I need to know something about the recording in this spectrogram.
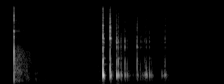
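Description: Logo-intro sound effect: a single sharp click, then about a second later a quick run of six or seven clicks and taps that is over in under a second.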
